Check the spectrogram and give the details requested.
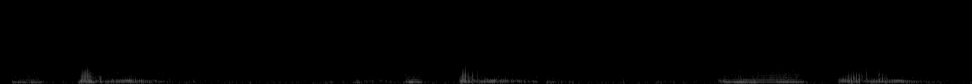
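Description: An infant snores softly in a quiet room, with low rattling snores at about 16 a minute.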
